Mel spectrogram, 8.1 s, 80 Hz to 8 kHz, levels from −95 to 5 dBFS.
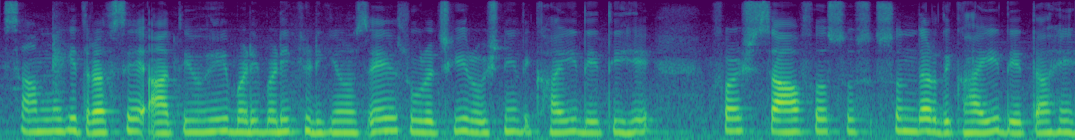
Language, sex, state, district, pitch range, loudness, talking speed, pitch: Hindi, female, Bihar, Supaul, 190-210 Hz, -18 LUFS, 165 wpm, 200 Hz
